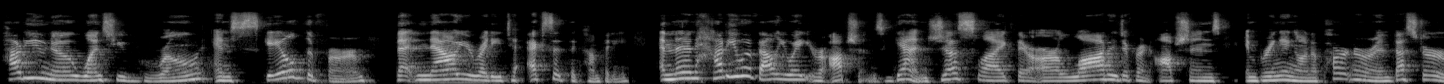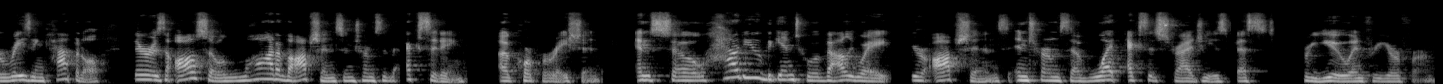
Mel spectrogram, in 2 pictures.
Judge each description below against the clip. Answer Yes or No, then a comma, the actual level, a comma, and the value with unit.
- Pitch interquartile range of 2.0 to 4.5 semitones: No, average, 5.2 semitones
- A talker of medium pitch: Yes, medium, 180 Hz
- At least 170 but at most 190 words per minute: Yes, average, 175 wpm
